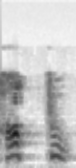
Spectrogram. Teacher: يجيب صفة الطاء صفة الاستعلاء ثم ينزل على التاء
